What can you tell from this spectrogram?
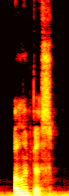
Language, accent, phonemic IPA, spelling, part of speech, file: English, US, /əˈlɪmpəs/, Olympus, proper noun, En-us-Olympus.ogg
- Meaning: The highest mountain in Greece; in Ancient Greek mythology the home of the gods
